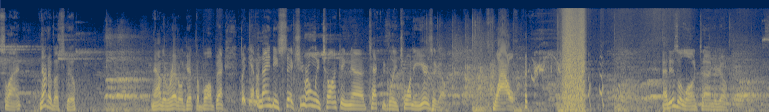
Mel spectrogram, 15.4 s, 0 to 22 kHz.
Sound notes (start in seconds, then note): 10.4 laughs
